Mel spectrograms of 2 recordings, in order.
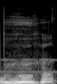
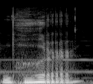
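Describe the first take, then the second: First: The word ends with a vowel. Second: The word ends with an R sound. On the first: "than bhu" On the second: "it will actually sound more like bhur"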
